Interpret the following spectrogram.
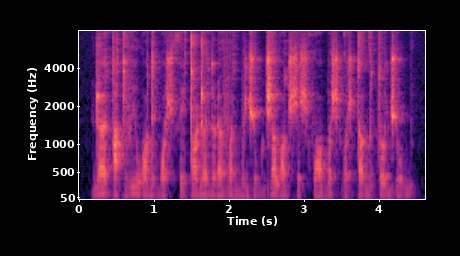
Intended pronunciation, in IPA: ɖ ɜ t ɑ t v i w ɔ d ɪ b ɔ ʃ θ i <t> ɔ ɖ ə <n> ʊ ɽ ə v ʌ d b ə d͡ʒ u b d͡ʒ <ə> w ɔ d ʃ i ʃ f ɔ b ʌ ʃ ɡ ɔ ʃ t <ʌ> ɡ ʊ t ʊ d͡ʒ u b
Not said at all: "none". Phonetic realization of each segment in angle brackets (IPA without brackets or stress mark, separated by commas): t, d, ʌ, ʌ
